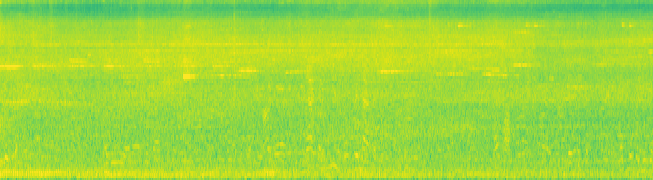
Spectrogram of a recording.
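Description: Slow street traffic with a crowd: vehicle and motorcycle engines running as they pass, under many background voices talking. The low engine hum is strongest in the first few seconds and thins out toward the end.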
